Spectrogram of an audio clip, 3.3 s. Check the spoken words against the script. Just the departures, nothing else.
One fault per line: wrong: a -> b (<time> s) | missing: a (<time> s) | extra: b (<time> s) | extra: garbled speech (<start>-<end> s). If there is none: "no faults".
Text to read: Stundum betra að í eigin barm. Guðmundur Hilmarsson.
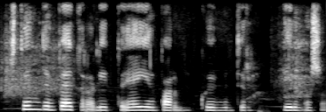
extra: líta (1.0 s)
